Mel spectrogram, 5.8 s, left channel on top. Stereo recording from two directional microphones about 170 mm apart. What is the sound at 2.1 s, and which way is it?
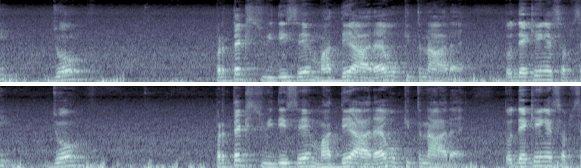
Speech, 30° right (ahead or behind).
